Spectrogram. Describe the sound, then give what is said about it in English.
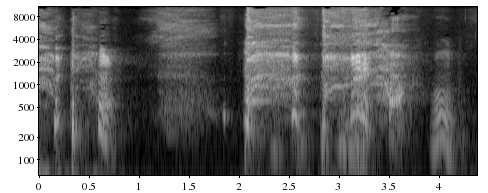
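A few harsh coughs and a bout of throat clearing break out, loud and abrupt, with short breaths and pauses between them. “excuse me, I need a cough button. Sorry, let me take a drink of water.”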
